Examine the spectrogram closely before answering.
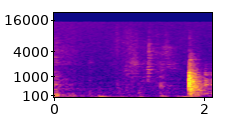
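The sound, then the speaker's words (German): A vacuum-sealed plastic package of Greek Kalamata olives in oil and sea salt is opened: faint plastic handling and light knocks, then one sharp crackling pop near the end; no voices. “Die sind eingeschweißt. Richtig. Und die werde ich jetzt mal aufmachen.”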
